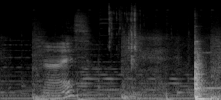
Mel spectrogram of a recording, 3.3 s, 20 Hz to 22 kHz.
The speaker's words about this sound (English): So we're going to start out with the Plantation Pineapple Rum. We're going to chuck 30 mils into our mixing glass there.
